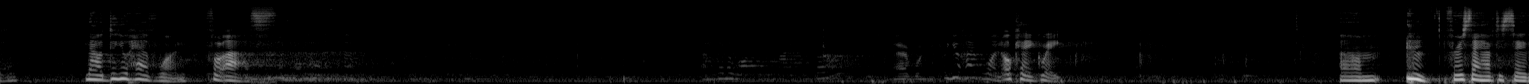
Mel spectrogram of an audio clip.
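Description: A middle-aged woman speaks with animation into a microphone in a large echoing hall.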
